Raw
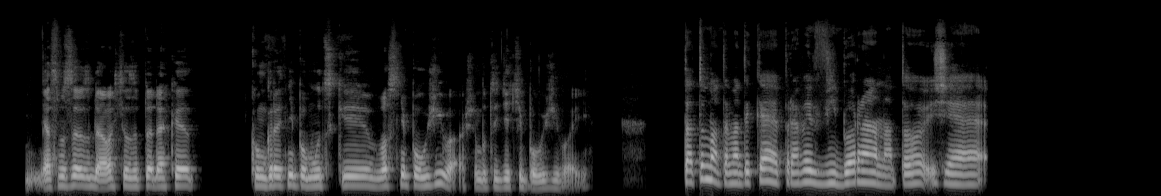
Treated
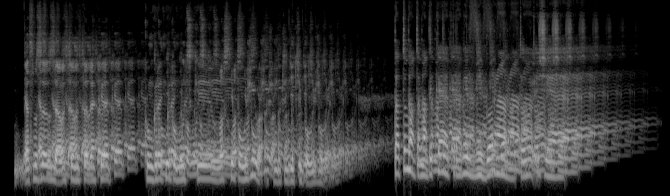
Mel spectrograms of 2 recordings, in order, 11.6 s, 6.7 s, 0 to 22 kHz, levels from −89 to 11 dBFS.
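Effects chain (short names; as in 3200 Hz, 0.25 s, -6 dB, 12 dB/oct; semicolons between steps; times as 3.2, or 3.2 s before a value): speed mistake 45 rpm record played at 78 rpm; frequency-shifting echo 0.133 s, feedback 51%, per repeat +92 Hz, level -4 dB; gain +2.5 dB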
